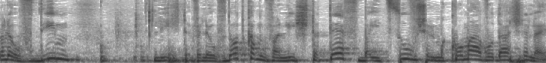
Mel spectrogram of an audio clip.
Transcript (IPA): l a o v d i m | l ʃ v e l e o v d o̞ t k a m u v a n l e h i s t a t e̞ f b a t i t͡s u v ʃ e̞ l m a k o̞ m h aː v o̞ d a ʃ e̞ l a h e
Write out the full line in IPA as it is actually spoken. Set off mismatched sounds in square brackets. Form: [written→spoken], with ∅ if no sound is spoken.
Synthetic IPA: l [a→e] o v d i m | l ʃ v e l e o v d o̞ t k a m u v a n l e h i [s→ʃ] t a t e̞ f b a [t→∅] i t͡s u v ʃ e̞ l m a k o̞ m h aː v o̞ d a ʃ e̞ l a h e

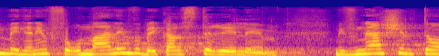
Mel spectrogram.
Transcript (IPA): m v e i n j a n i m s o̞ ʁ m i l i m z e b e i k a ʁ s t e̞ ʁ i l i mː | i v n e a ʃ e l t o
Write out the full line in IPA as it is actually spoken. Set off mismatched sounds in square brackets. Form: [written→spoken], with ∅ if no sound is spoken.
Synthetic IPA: m [v→b] e i n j a n i m [s→f] o̞ ʁ m [i→a] l i m [z→v] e b e i k a ʁ s t e̞ ʁ i l i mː | i v n e a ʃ [e→i] l t o

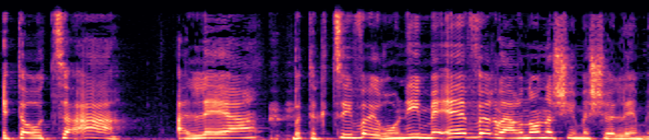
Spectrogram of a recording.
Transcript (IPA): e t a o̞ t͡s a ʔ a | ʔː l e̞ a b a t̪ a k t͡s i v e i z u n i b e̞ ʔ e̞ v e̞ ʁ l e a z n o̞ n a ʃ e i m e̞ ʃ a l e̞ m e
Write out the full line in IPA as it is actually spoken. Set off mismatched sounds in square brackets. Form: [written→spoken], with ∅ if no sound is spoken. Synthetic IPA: e t a o̞ t͡s a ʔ a | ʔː l e̞ a b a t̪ a k t͡s i v [e→a] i [z→ʁ] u n i [b→m] e̞ ʔ e̞ v e̞ ʁ l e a [z→ʁ] n o̞ n a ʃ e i m e̞ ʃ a l e̞ m e

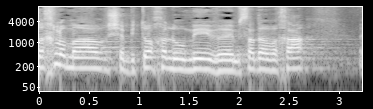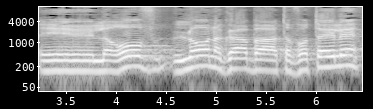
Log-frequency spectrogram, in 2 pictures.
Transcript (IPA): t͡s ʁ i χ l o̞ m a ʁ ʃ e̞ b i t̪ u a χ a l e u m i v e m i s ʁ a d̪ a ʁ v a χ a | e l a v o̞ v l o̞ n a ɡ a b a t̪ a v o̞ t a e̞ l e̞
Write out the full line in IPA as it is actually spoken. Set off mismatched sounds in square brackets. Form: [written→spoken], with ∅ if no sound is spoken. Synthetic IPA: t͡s ʁ i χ l o̞ m a ʁ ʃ e̞ b i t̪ u a χ a l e u m i v e m i s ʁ a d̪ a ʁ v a χ a | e l a [v→ʁ] o̞ v l o̞ n a ɡ a b a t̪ a v o̞ t a e̞ l e̞

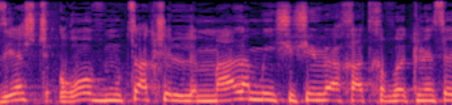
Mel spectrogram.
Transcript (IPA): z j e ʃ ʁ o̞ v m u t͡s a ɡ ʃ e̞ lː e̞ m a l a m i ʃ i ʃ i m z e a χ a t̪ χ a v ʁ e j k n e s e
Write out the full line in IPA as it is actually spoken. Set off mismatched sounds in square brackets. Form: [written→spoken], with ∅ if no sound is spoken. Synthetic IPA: z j e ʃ ʁ o̞ v m u t͡s a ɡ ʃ e̞ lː e̞ m a l a m i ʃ i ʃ i m [z→v] e a χ a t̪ χ a v ʁ e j k n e s e

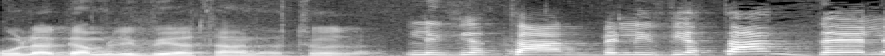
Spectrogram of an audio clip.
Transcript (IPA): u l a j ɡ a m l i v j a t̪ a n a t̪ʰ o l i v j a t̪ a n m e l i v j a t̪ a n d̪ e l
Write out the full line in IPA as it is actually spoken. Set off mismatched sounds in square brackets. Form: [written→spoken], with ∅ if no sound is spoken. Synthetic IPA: u l a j ɡ a m l i v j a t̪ a n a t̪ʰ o l i v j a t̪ a n [m→b] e l i v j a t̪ a n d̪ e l

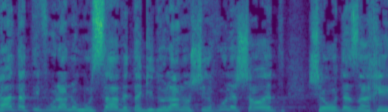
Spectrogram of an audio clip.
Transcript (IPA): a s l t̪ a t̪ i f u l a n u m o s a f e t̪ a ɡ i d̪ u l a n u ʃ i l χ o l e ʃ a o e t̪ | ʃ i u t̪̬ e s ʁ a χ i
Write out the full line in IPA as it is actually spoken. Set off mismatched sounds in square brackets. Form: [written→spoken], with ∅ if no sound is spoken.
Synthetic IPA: a [s→∅] l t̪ a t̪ i f u l a n u m [o→u] s a [f→v] e t̪ a ɡ i d̪ u l a n u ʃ i l χ [o→u] l e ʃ a o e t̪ | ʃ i u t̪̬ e [s→z] ʁ a χ i

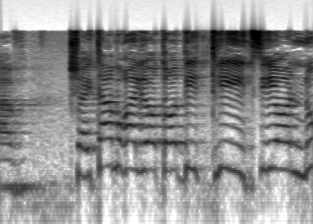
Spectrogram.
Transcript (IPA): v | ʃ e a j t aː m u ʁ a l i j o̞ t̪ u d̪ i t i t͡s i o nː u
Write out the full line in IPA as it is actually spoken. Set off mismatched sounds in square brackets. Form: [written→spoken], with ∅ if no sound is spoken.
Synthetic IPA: v | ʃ e a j t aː m u ʁ a l i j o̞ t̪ [u→o] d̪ i t i t͡s i o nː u

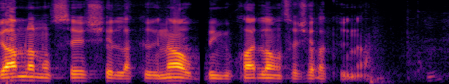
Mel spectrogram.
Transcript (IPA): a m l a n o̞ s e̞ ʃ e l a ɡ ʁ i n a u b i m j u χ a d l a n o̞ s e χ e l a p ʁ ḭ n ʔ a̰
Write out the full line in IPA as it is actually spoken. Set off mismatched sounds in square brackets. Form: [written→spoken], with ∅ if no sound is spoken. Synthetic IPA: a m l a n o̞ s e̞ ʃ e l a [ɡ→k] ʁ i n a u b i m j u χ a d l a n o̞ s e [χ→ʃ] e l a [p→k] ʁ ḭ n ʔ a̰

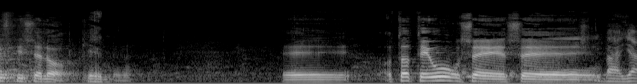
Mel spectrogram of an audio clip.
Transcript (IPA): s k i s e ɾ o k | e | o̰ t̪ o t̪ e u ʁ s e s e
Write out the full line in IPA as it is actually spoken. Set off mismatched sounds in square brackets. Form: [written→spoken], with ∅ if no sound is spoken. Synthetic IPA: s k i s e [ɾ→l] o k | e | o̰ t̪ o t̪ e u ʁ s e s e

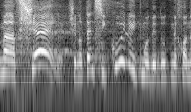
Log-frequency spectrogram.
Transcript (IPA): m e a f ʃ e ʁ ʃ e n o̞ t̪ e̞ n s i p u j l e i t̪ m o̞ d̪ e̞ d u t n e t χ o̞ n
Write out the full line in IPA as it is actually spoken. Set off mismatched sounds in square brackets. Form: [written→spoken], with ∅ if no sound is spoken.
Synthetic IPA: m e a f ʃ e ʁ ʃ e n o̞ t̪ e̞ n s i [p→k] u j l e i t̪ m o̞ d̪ e̞ d u t n e [t→∅] χ o̞ n

